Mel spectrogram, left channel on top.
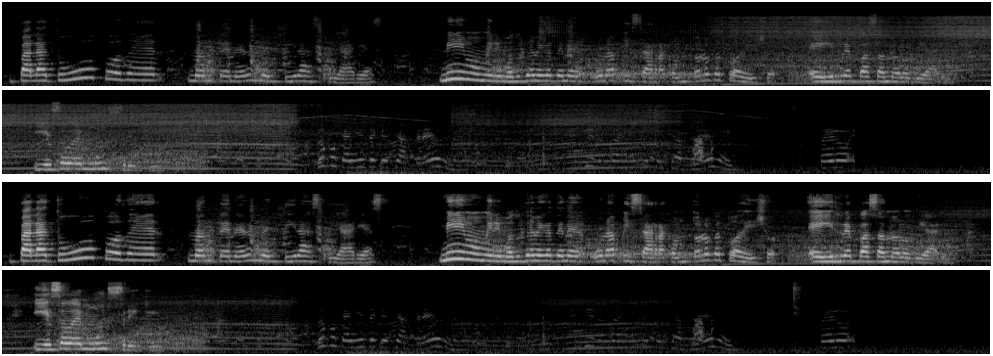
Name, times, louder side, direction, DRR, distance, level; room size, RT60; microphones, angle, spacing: voice 1, 0.1-3.7 4.4-7.8 8.1-9.5 10.2-11.5, right 5 dB, 50° right, 0.7 m, -29 dB
sound 1, 1.2-17.0, left 4 dB, 85° left, 6.5 m, -57 dB
Fire, 1.9-3.5 4.8-5.3 5.6-9.8 10.3-12.1, right 1 dB, 5° right, 0.5 m, -43 dB
sound 2, 3.9-4.6 5.3-17.6, left 8 dB, 55° left, 2.2 m, -46 dB
voice 2, 13.0-14.6 15.6-17.4 18.1-18.4, left 3 dB, 35° left, 4.7 m, -49 dB
head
